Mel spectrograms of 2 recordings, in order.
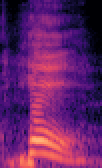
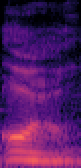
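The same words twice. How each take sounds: First: It is said the Ibadan Yoruba way. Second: It is said the plain, non-Ibadan way.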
